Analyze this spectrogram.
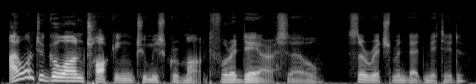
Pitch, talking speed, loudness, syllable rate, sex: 115 Hz, 215 wpm, -19 LUFS, 5.1 syllables/s, male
